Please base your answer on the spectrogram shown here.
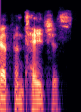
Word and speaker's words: advantageous: previous classes right but just know that H this one is always T this one you cannot omit if you're remember that's because this is the stressed syllable so you always say advantageous advantageous advant say advantageous right exactly all right uh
